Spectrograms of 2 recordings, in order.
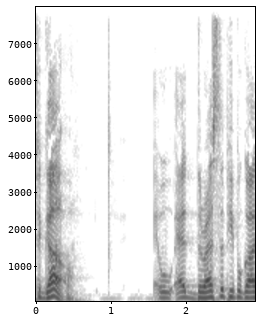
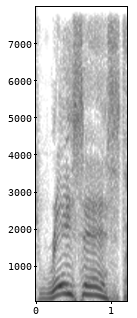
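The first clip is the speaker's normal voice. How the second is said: mock yell, higher and louder; imitating a woman screaming across a restaurant; retold scream; 6 semitones higher, 6 dB louder than usual. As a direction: belt it out like a furious accusation. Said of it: "she screams".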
